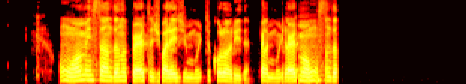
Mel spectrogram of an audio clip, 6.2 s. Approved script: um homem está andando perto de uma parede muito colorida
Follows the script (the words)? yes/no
no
